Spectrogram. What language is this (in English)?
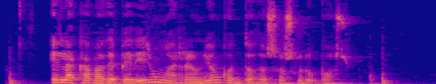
Galician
